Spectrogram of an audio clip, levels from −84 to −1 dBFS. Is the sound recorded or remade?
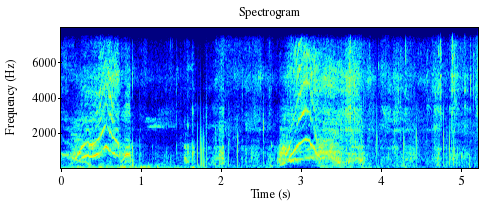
recorded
